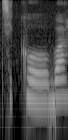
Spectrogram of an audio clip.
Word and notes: txikova: Mixtec

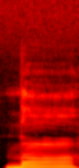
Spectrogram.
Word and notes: naa: Mixtec

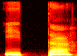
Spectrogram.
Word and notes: ita: Mixtec

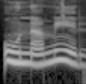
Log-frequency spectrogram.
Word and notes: unamiil: Mixtec

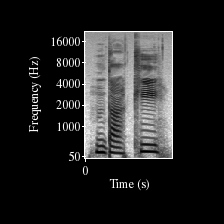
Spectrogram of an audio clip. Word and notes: ntaki: Mixtec

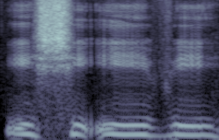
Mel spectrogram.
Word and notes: ixiivi: Mixtec

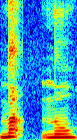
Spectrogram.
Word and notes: na'nu: Mixtec

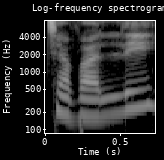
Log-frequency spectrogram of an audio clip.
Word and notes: txavali: Mixtec

